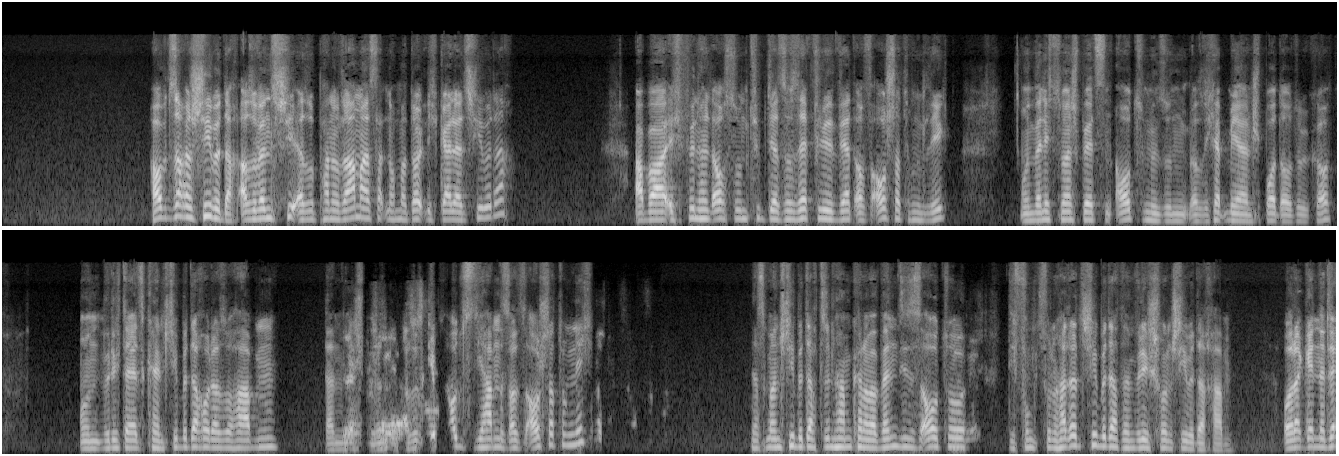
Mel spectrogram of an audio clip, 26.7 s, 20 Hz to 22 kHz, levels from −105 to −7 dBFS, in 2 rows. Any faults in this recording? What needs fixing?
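Speech suppressed in double talk occurs from 16.75 to 17.04 s and again from 17.21 to 17.87 s, while the far-end voice is also present. The talker's level falls by about 15 dB in the first stretch and by about 25 dB in the second, with the speech dipping and breaking up. The likely cause is an echo canceller that could not separate near-end speech from the loudspeaker echo and attenuated both. Prevention: tune the double-talk detector so it holds near-end speech at full level rather than ducking it whenever the far end is active.

The other side's voice is leaking through at 16.88–17.35 s, 17.58–17.73 s, 19.22–19.39 s, 19.56–20.01 s and 22.99–23.12 s. It comes through as short scraps. The first burst is strong, only about 5 dB under the talker, and overlaps the suppression around 17 s. The later ones sit roughly 15 to 35 dB down. This is likely residual loudspeaker echo that the canceller failed to remove from the microphone signal. 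Prevention: improve echo-path convergence and residual echo suppression, or reduce loudspeaker-to-microphone coupling with a headset or lower playback level.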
